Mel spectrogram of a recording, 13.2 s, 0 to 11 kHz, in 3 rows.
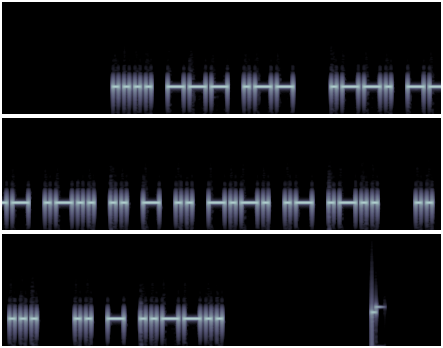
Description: Morse code, heard as a keyed tone, about 22 wpm, 700 Hz. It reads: HOW POLITICAL IS IT?
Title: Sentences from Top 1000 Words - Review Part 5 - 22wpm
